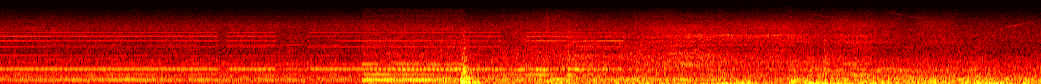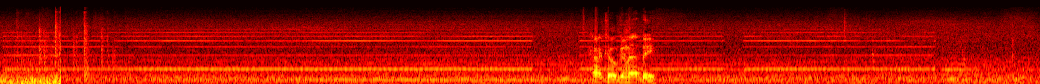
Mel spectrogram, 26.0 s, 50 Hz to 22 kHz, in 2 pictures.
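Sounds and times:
excavator hum: 0.0 - 26.0.

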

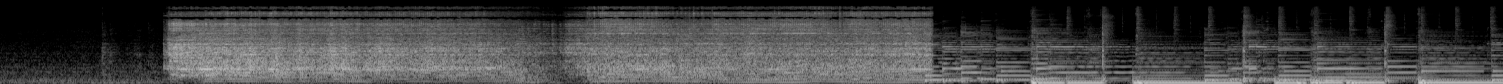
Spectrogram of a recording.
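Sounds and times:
power tool whining on metal: 1.6 - 9.4.

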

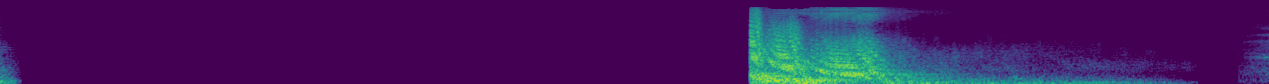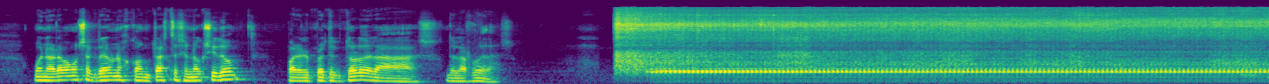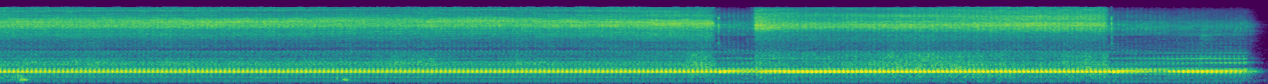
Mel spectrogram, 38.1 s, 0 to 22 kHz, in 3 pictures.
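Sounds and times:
airbrush air hiss: 18.8 - 36.5.

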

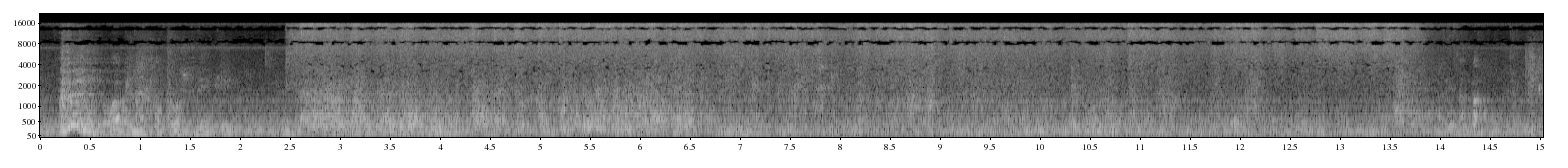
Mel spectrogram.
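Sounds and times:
steady low hum: 0.0 - 15.0
hose water spraying on car: 2.5 - 13.8.

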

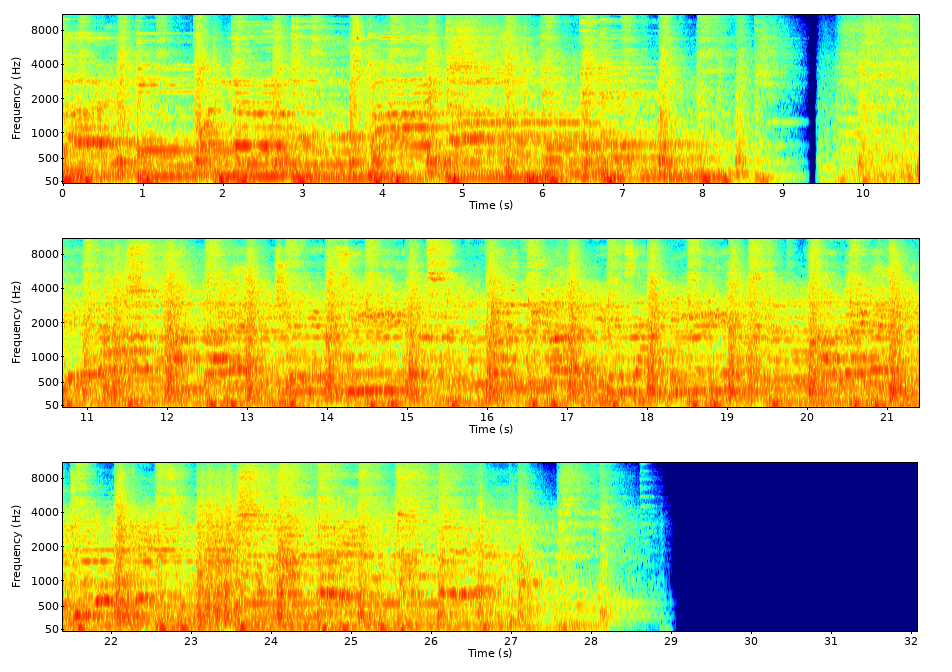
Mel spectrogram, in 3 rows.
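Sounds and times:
man singing: 0.0 - 8.1, 10.6 - 27.5
electric guitars: 0.0 - 8.9, 9.5 - 28.7
drum kit beat: 0.0 - 28.7.

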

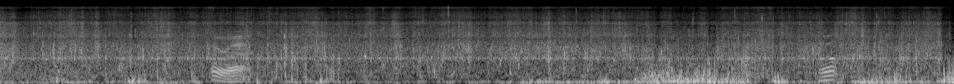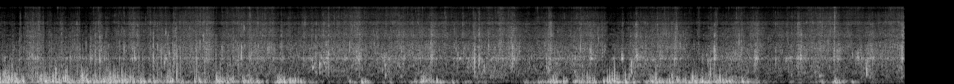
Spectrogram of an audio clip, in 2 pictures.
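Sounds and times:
floodwater rushing: 0.0 - 18.6
person wading splashing: 0.0 - 18.6.

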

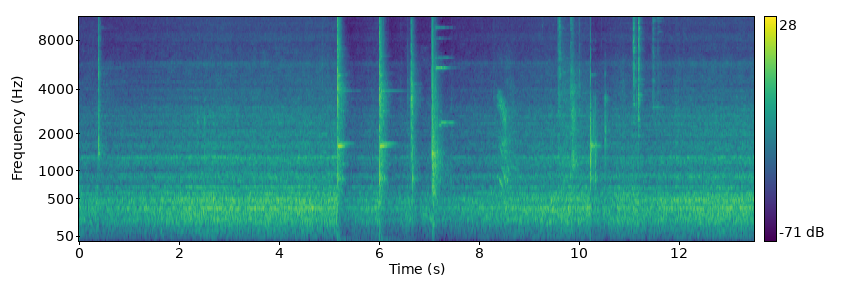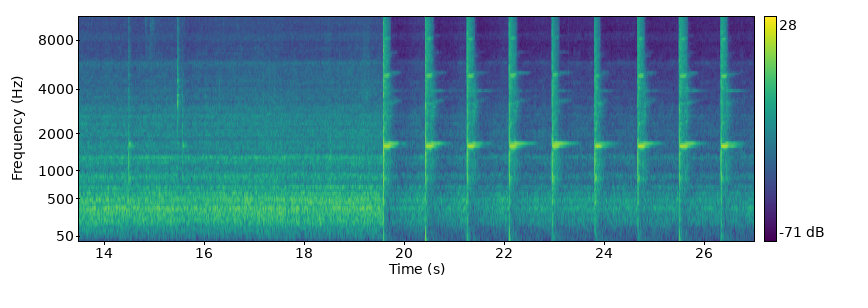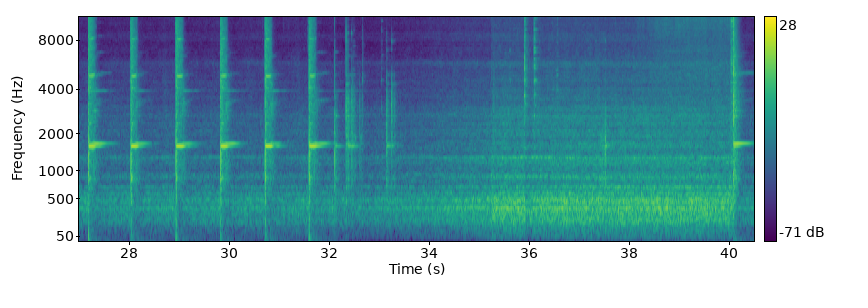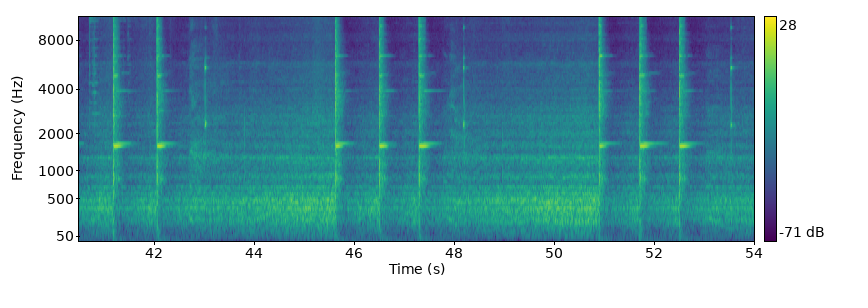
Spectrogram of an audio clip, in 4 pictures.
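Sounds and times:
hammer striking iron on anvil: 5.1 - 7.5, 19.6 - 33.4, 40.0 - 40.6, 41.2 - 42.4, 45.6 - 47.8, 50.9 - 53.7.

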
